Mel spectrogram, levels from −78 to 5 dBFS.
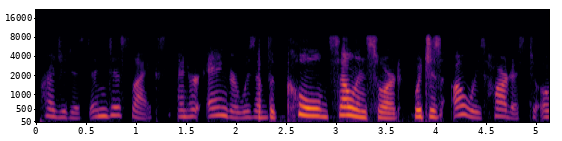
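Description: Opus voice compression runs through the whole recording. The coder is working in its SILK linear-prediction mode at a wideband setting, and the result fits a very low rate of around 10 kbps. At that rate the excitation between predictions is coded coarsely, so the damage is heavy. The speech sounds muffled, hoarse and faintly robotic, and nothing survives above about 8.6 kHz, which leaves sibilants dull.

From 2.23 s to 4.13 s there is a sudden gain jump. The digital level was likely switched in a single step with no ramp, lifting everything by about 12 dB at once. The speech and the compressed background noise both leap upward together, stay at that raised level, then drop back abruptly at 4.13 s. The hard boundaries make each change sound like an abrupt step.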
